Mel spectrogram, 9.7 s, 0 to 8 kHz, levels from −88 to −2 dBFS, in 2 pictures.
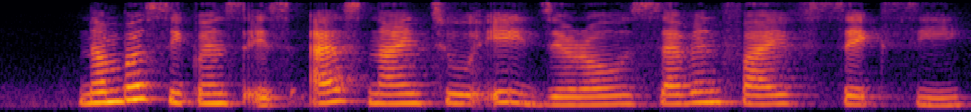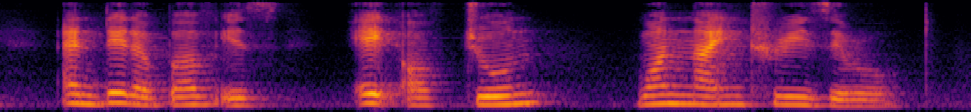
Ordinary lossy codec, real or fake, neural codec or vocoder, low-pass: none; fake; codec, 16 kHz, 0.4 kbps, LongCat-Audio-Codec; 7.2 kHz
